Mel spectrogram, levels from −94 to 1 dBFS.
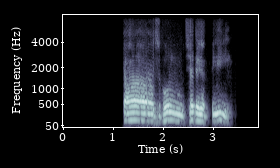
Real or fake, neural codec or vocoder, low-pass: fake; codec, 16 kHz, 1 kbps, FreqCodec, smaller model; 7.2 kHz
